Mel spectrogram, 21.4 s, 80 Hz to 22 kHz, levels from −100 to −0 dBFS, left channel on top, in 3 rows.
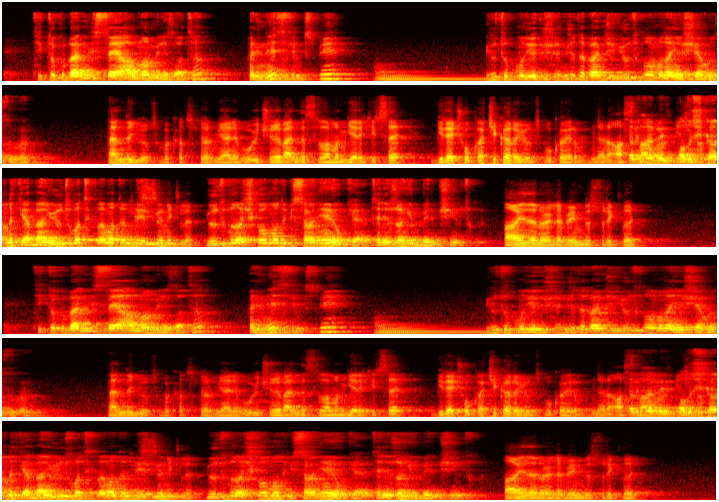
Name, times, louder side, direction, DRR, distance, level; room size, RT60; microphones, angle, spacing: voice 1, 0.3-2.0 2.5-3.4 4.8-7.5 13.4-16.0 16.3-18.9, left 3 dB, 85° left, 7 dB, 0.9 m, -29 dB
Bass guitar, 3.7-7.5, equal, 75° right, 2.8 m, -46 dB
voice 2, 8.2-8.8 9.1-11.2 11.4-14.2 15.6-16.2 19.3-20.7, left 3 dB, 35° left, 11 dB, 0.4 m, -34 dB
8.9 x 3.5 x 5.1 m, 0.70 s
head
